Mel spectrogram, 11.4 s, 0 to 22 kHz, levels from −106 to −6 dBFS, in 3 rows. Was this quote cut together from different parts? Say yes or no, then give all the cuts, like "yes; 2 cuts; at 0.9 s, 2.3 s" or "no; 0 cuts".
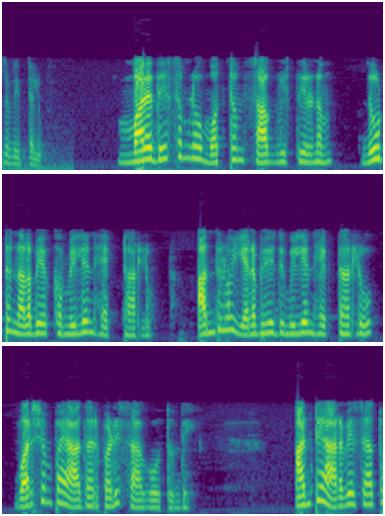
yes; 1 cut; at 6.8 s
